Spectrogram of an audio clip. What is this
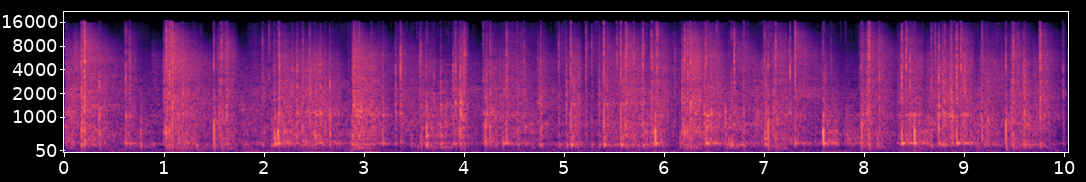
plastic bottle granulation
sound of plastic bottle being crushed, granulation applied to the original sound. Natural reverb from basement. Recorded with Zoom H1
plastic, bottle, granulation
